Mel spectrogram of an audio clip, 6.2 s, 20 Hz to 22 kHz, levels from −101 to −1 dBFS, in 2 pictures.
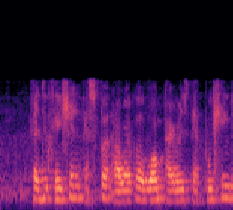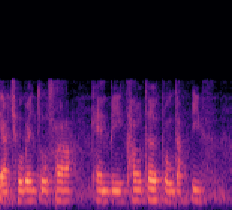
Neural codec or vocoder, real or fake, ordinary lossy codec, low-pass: codec, 24 kHz, 3 kbps, HILCodec; fake; none; 5.4 kHz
